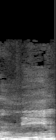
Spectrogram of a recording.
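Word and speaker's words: mesne: अगर wrongful possession होगी तो वो मीन प्रॉफिट होगा या मीसनी प्रॉफिट, ठीक है। मैसने होता है ना, एस साइलेंट है तो मीन कहते हैं ना।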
